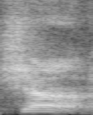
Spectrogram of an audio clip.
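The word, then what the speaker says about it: Can: He says his C-A-N is pronounced John, I guess. He said introduce yourself, and I swear to God he said John. So C-A-N is John in Turk, whatever.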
